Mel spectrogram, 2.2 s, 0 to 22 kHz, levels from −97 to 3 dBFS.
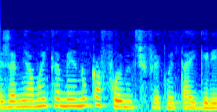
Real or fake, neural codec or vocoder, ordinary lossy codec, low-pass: real; none; none; 7.2 kHz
